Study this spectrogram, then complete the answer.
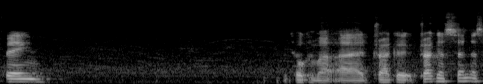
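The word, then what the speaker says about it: Drăgușin: same sort of thing talking about uh drag dragonson is how you say his name Dragon yeah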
